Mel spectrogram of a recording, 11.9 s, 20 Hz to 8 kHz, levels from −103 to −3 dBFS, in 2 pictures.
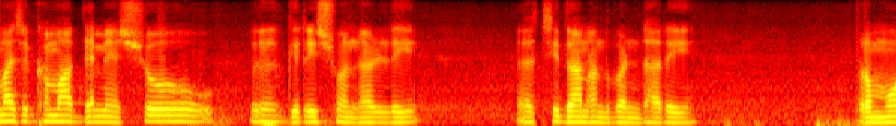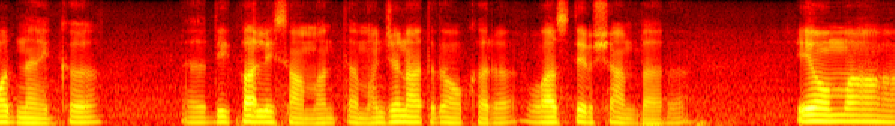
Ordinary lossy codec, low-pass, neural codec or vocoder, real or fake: none; none; codec, 16 kHz, 0.8 kbps, ZipCodec; fake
